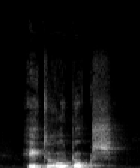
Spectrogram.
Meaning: heterodox (deviating from some orthodoxy, whether religious or ideological)
- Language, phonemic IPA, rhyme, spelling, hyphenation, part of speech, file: Dutch, /ˌɦeː.tə.roːˈdɔks/, -ɔks, heterodox, he‧te‧ro‧dox, adjective, Nl-heterodox.ogg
